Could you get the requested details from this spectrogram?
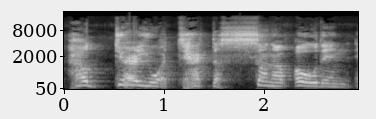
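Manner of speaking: mock-royal affront, chest puffed; indignant Thor. Fan imitating Thor's outrage at the hospital staff, mock indignant. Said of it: "boy, he gets upset".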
